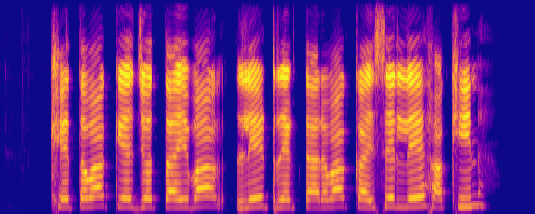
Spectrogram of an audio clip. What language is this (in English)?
Magahi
